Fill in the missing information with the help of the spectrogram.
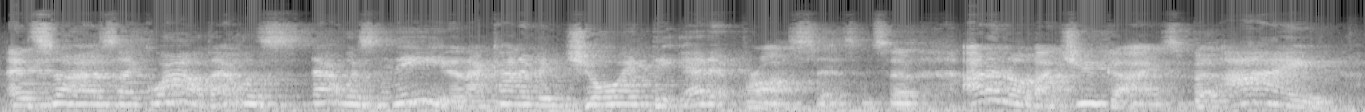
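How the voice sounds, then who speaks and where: A man, a vlogger on a Q&A panel, talking earnestly and enthusiastically to an audience. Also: slight background noise. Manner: earnest, enthusiastic, jumps up in pitch on quotes. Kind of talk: heartfelt casual talk to an audience. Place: large lounge on a cruise ship. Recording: very echoey room from far off.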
